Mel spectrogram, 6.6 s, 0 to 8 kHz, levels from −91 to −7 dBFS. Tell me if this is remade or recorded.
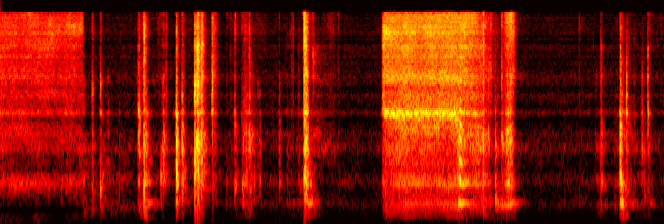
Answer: remade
